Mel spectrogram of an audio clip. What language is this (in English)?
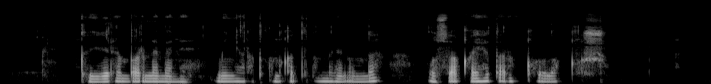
Bashkir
